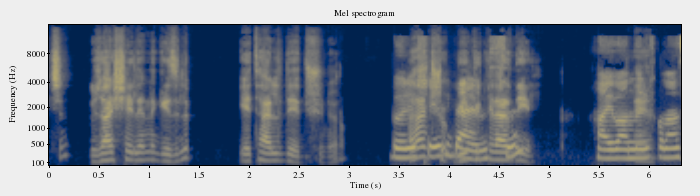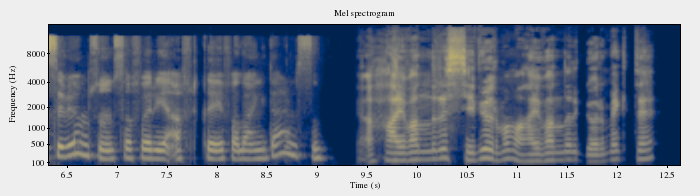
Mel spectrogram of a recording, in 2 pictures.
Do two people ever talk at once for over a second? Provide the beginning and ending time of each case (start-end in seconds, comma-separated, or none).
3.6-4.8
